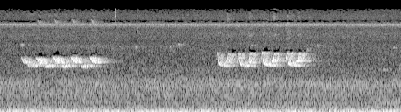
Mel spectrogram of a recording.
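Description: A songbird singing two phrases of about five quick repeated notes each, the second about three seconds after the first, over a steady low rumble.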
